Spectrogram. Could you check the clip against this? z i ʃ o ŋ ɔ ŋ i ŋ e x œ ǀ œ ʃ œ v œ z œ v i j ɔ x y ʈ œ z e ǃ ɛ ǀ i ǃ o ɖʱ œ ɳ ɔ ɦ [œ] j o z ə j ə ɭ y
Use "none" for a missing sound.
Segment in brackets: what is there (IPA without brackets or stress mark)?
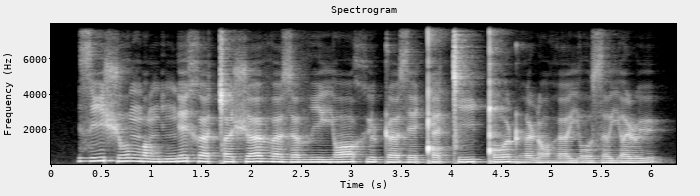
œ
